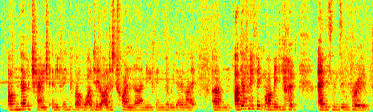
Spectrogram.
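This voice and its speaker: A woman at a medium pitch, very fast pace and fairly even intonation, with big swings in loudness and noticeable background noise. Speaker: videographer and brand owner. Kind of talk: interview.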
